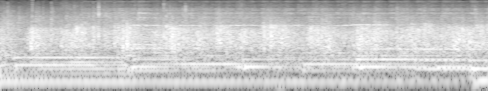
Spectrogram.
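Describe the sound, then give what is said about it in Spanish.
A church audience applauding the Lord during a sermon, with continuous many-handed clapping over sustained, steady musical tones that hold underneath for the whole stretch. “Denle un aplauso al Señor con todo el corazón.”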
